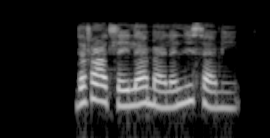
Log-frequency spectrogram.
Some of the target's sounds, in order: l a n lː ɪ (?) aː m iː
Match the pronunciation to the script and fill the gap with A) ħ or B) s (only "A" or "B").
B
